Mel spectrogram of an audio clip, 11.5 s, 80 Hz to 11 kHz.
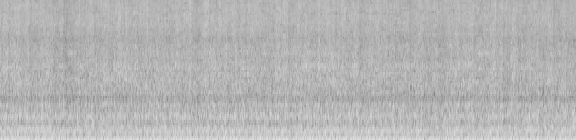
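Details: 2005 Dodge Durango 5.7 Hemi V8 on its stock harness modified for standalone operation, first start after new spark plugs and idler pulleys: smooth, even idle with a steady low rumble, no knocks, ticks or misses, and no issues.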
